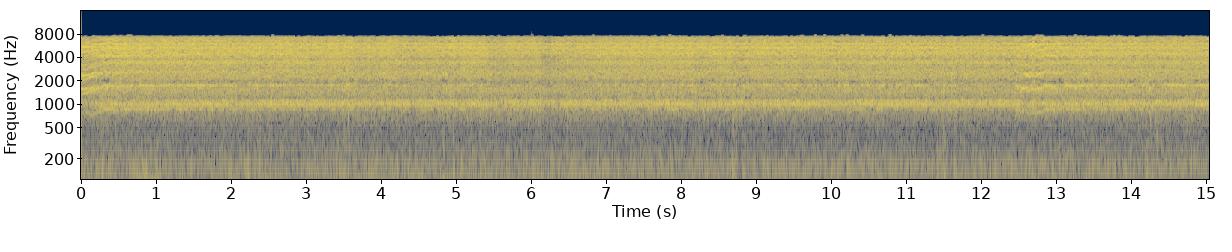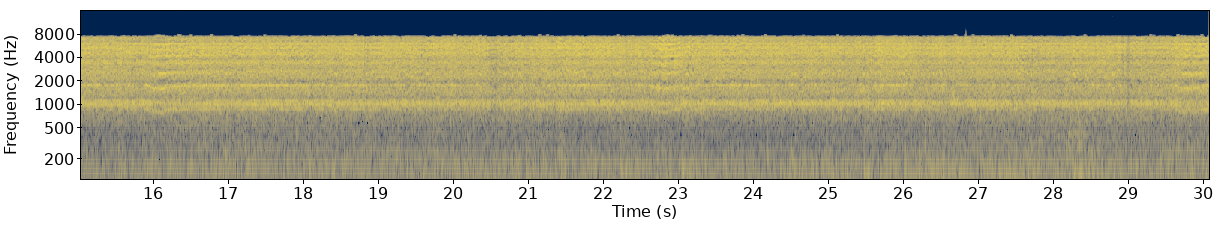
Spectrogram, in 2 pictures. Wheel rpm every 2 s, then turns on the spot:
220, 230, 230, 230, 230, 230, 230, 240, 230, 230, 230, 230, 230, 240, 230.
none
